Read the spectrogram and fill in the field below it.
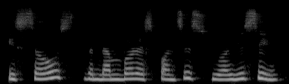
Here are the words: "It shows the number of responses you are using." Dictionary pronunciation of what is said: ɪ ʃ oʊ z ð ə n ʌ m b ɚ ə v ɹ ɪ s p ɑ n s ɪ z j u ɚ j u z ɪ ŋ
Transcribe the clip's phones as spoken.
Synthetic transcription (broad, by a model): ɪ s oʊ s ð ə n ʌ m b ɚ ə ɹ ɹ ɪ s p ɑ n s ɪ s j u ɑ j u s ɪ ŋ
